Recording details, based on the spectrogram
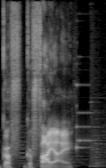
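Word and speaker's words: Grafaiai: oh yeah okay I've seen this graphite graphia that's what that's what it's pronounced still poisoned normal graphia the toxic monkey Pokemon oh I I like uh graphia like the you you know II right you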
